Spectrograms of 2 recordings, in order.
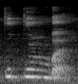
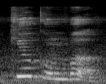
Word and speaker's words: cucumber: नाउ कुकुम्बर, आप ये word को सुन रहे हो ना, ये जो प्रोनाउंसिएशन है ना कुकुम्बर की, that is totally incorrect. The correct pronunciation for the word कुकुम्बर इज cucumber.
